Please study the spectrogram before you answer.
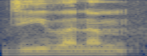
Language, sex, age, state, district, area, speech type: Sanskrit, male, 18-30, Karnataka, Bangalore Urban, rural, spontaneous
